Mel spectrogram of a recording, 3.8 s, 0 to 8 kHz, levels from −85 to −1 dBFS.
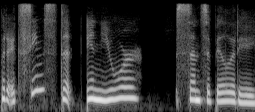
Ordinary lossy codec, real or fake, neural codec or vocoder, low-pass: MP3, 48 kbps; fake; codec, 16 kHz, 1 kbps, X-Codec, WavLM features, trained on Multilingual LibriSpeech; 7.2 kHz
